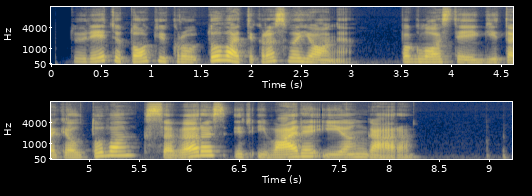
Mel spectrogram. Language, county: Lithuanian, Utena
